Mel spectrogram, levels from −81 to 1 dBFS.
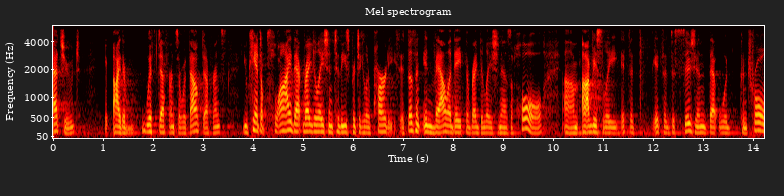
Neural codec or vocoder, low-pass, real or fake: none; 5.4 kHz; real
